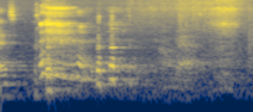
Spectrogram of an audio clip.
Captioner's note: laughing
